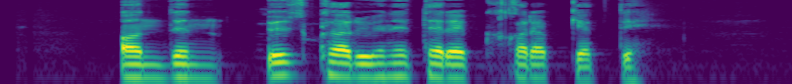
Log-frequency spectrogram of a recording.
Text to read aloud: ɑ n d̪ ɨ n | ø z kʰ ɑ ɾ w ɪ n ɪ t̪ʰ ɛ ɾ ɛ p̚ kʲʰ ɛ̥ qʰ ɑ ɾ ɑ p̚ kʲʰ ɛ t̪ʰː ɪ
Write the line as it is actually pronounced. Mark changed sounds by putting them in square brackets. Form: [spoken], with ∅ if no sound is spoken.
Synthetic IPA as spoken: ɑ n d̪ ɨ n | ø z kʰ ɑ ɾ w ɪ n ɪ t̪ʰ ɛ ɾ ɛ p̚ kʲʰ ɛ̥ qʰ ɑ ɾ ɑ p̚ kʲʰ ɛ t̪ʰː ɪ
